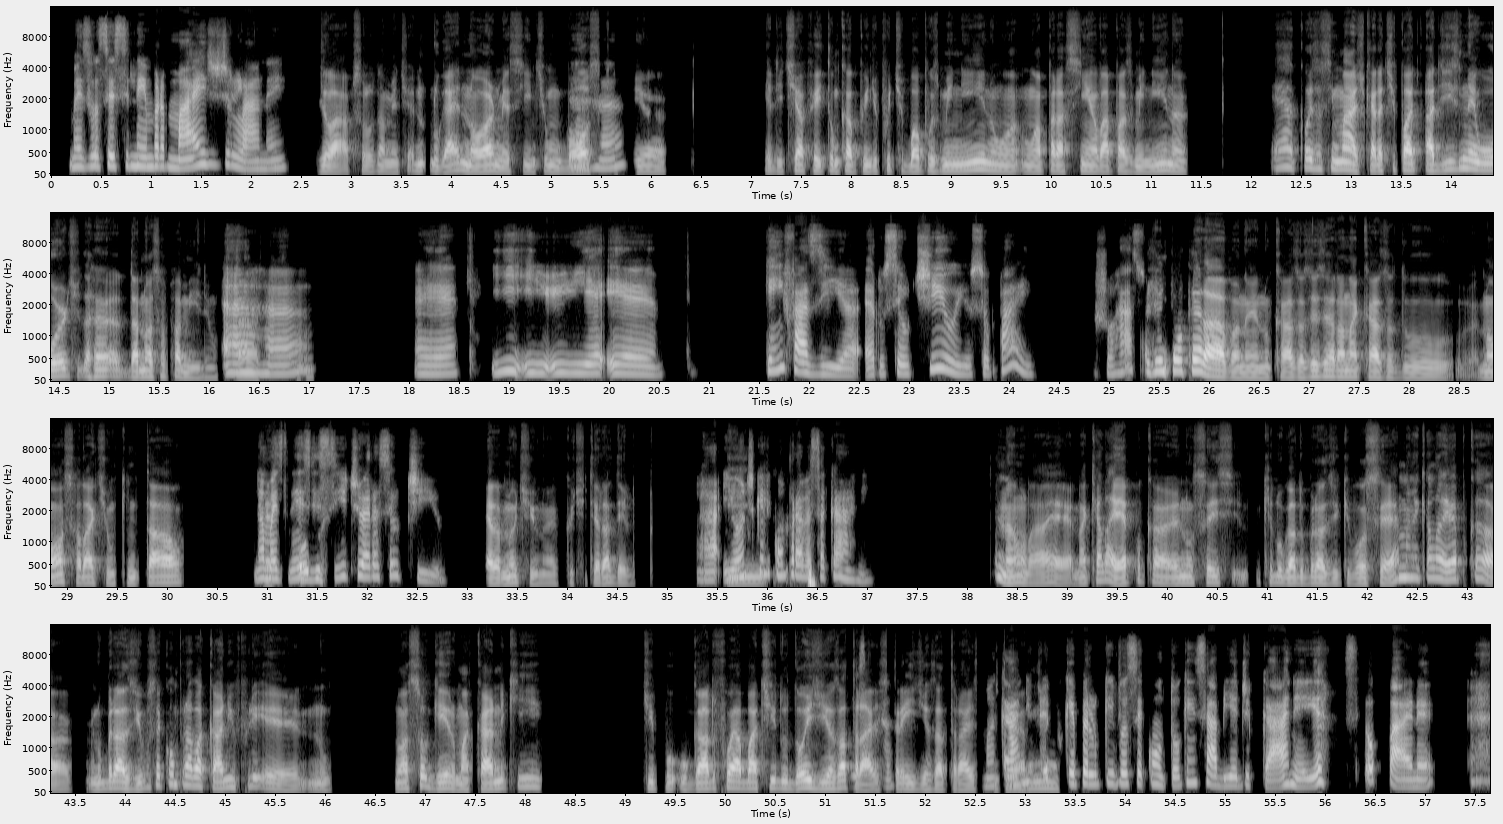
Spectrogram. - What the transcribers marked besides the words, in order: tapping; unintelligible speech; laughing while speaking: "aí é seu pai"
- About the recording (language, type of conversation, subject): Portuguese, podcast, Qual era um ritual à mesa na sua infância?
